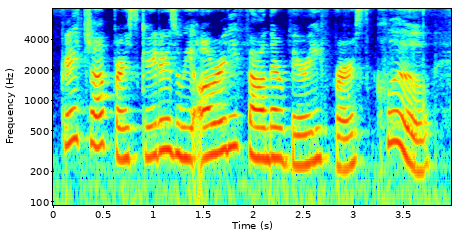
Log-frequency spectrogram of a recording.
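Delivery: plain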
